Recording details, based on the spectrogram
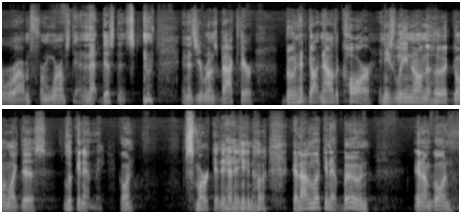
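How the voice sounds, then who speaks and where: A man giving a talk at a church, telling a combat story in an animated way and acting out quotes. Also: mid-range voice. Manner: animated storyteller, acts out quotes, laughs often. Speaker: guest speaker. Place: church hall. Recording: long hall reverb.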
